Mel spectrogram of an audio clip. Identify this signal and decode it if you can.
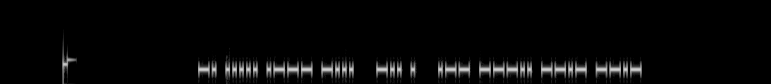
Morse code, heard as a keyed tone, about 36 wpm, 700 Hz. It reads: N5JB DE W8QQ
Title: USA Callsign DE Callsign - 4 Characters - 35wpm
